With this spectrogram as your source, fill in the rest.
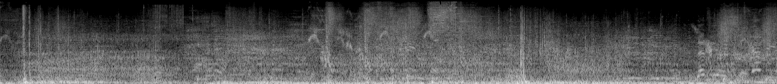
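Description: Confringo spell explosions in the Hogwarts Legacy video game, dense booming blasts and crashing impacts layered over game sound effects and voices, loud and nearly continuous.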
